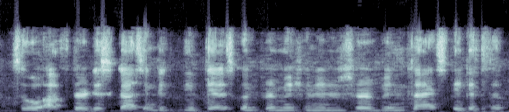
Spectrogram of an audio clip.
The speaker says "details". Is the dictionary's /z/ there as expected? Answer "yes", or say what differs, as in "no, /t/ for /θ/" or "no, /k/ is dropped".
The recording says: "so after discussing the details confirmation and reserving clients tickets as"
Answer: no, /s/ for /z/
